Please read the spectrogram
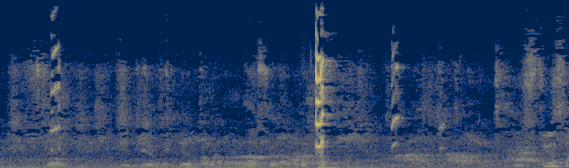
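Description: A lovebird gives one short, sharp high chirp about two and a half seconds in, with a fainter one near the start.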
